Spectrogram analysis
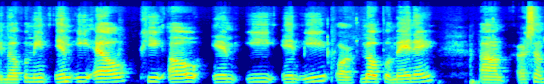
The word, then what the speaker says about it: Melpomene: This symbol, you know, it is called the it is the sign of Melpomene.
